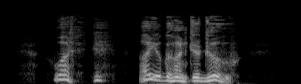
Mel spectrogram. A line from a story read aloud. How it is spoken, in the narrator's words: her mother panted from her run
